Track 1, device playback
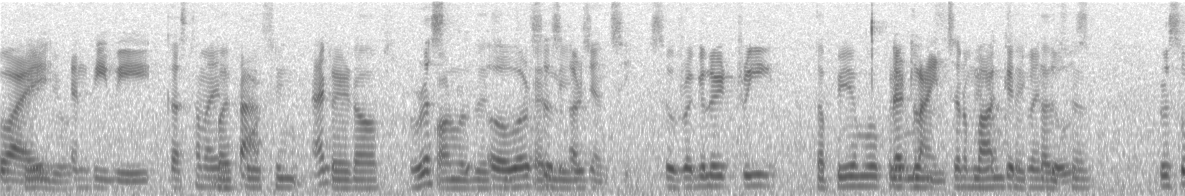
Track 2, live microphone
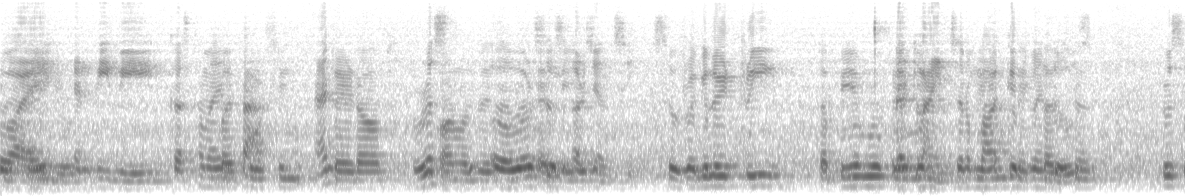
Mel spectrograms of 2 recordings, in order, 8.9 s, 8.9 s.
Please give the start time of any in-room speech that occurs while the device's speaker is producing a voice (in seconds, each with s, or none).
none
